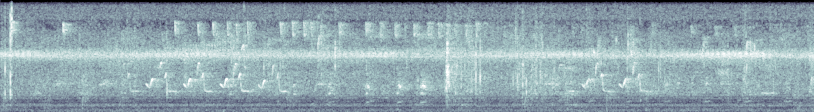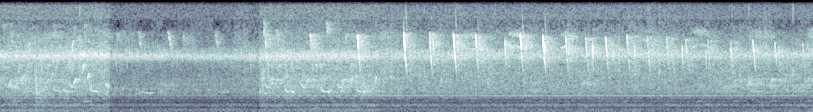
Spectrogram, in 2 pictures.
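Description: Quiet wetland ambience: a steady, high insect drone with frequent short bird chirps over a low background rumble.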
